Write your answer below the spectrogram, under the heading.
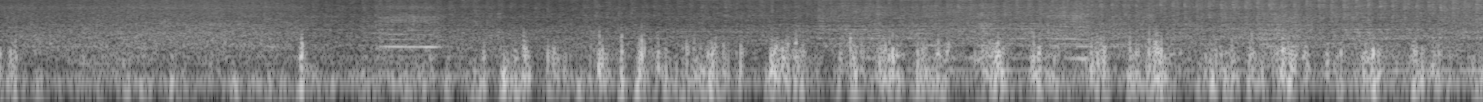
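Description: Wheel loader's diesel engine running steadily while it pushes a pile of seaweed, with a fast irregular clatter of knocks and rattles from about two and a half seconds in.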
